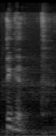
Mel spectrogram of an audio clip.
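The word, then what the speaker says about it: 디귿: So it's somewhere between D and T.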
